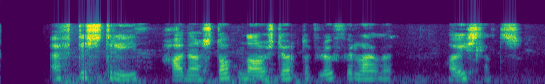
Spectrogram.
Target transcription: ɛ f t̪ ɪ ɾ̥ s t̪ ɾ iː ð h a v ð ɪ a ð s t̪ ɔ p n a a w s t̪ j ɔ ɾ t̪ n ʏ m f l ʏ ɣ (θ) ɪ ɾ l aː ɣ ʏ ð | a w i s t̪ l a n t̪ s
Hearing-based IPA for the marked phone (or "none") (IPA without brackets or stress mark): f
